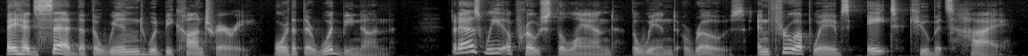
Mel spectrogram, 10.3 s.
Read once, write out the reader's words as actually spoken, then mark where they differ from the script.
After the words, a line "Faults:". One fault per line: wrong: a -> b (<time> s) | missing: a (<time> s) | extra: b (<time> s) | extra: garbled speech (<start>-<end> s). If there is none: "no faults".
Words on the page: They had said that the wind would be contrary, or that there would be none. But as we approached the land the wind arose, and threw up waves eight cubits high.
They had said that the wind would be contrary, or that there would be none. But as we approached the land the wind arose, and threw up waves eight cubits high.
Faults:
no faults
